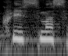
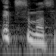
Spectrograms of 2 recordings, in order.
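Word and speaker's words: Xmas: 그리스도가 나온 거예요 그러니까 x 마스 써 놓았다고 x 마스 라고 읽는 것은 헬라어를 영어로 있는 거죠 그러니까 그것은 생식이 아닌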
